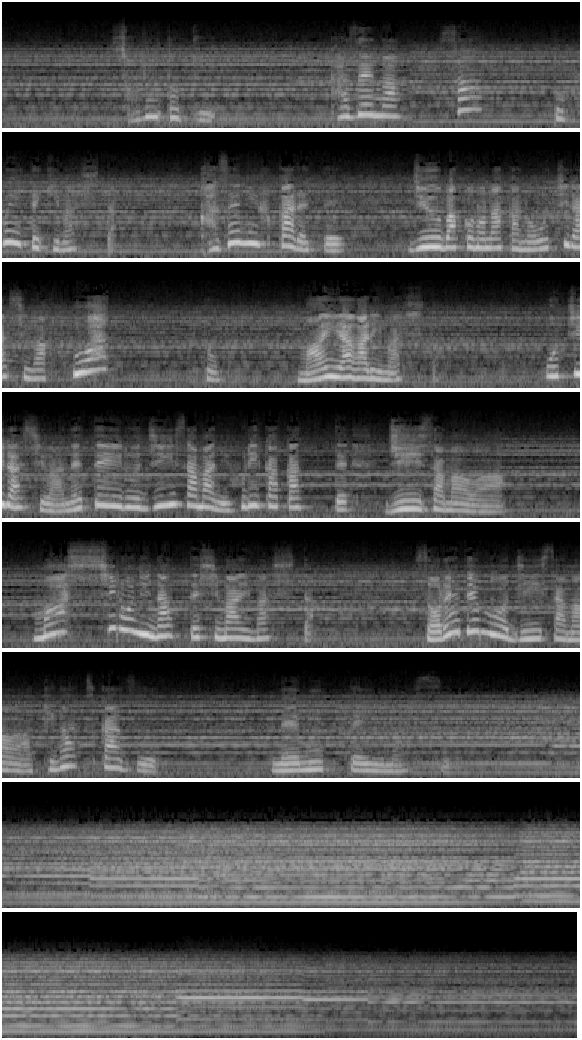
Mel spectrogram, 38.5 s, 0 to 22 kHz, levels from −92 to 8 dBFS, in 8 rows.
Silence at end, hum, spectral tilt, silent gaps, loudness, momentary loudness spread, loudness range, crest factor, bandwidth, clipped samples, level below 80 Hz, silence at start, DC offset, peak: 0 s; none; -5 dB/octave; none; -25 LUFS; 18 LU; 6 LU; 20 dB; 10.5 kHz; under 0.1%; -62 dBFS; 0 s; under 0.1%; -6 dBFS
